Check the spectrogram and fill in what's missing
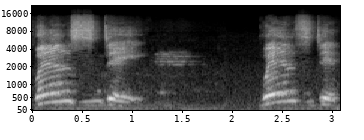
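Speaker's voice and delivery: "Wednesday" said as WENZ-day, without the first d, clear and separate; clear pronunciation model. Shown as a demonstration. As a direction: model "Wednesday" slowly with the d silent. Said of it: "speak it loudly, clearly, slowly". (স্পষ্ট করে, ডি ছাড়া "Wednesday")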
